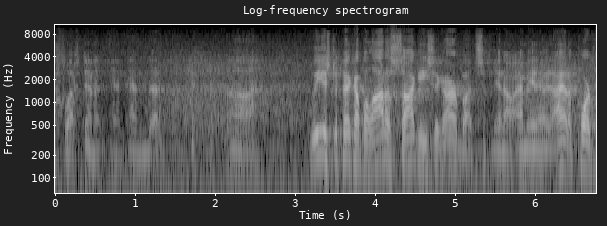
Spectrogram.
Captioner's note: laughter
